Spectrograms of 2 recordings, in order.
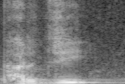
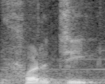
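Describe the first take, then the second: First: It has an aspirated p sound and a j sound. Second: It has an f sound and a j sound. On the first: "वो तो बिल्कुल ही गलत है" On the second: "फ़र्जी बोलते हैं ज़्यादातर लोग, वो भी ठीक नहीं है"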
